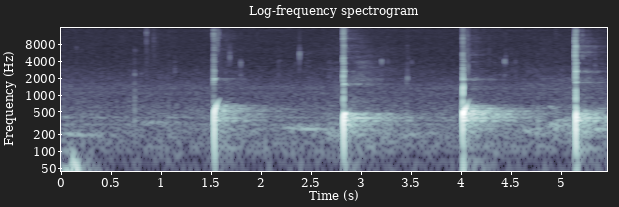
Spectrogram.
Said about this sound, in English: It started to rain. It didn't stop raining for 40 days.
